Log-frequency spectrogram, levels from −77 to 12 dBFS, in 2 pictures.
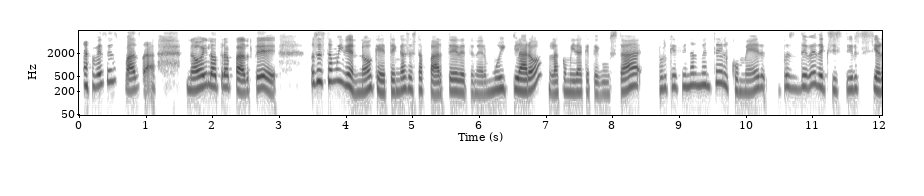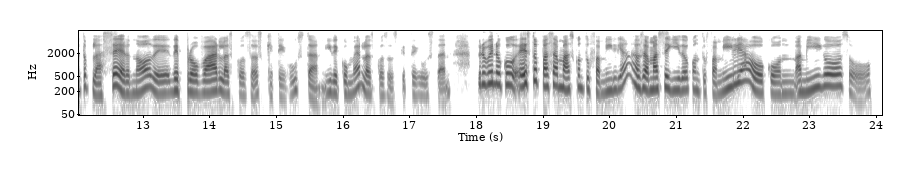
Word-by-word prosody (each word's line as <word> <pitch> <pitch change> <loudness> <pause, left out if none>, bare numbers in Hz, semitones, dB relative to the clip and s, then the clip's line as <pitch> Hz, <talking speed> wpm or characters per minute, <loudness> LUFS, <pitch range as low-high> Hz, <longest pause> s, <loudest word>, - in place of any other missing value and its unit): a 280 -1 -1
veces 320 +7 -2 0.2
pasa, 220 +4 +1 0.4
¿no?, 225 +1 +3
y 270 - +3
la 275 -2 +3
otra 260 0 -1
parte, 210 -2 +3 0.5
o - - -4
sea, 365 - +4
está 370 +1 -1
muy 375 -2 -4
bien, 245 -10 +3
¿no?, 210 +6 0
que 195 -7 -2
tengas 205 +5 -3
esta 215 -2 -5
parte 200 +2 0
de 190 -2 -2
tener 175 -1 -11
muy 220 +3 -4
claro 215 0 +5 0.2
la 180 -1 -3
comida 190 -1 -5
que 195 - -10
te 175 -2 -9
gusta, 205 +10 0 0.3
porque 245 +3 -8
finalmente 285 +4 -5
el 290 -6 -5
comer, 210 +4 -6 0.2
pues, 250 -3 -8
debe 265 +5 -3
de 265 - +3
existir 225 0 -9
cierto 225 +3 -2
placer, 185 - +3
¿no?, 210 +8 +1
de 180 -4 0
de 210 +1 +3
probar 190 +1 +4
las 175 -4 -1
cosas 160 +1 -10
que 155 - -13
te 145 -3 -12
gustan, 205 +6 -7
y 190 - -8
de 180 -2 -2
comer 185 +10 -4
las 170 -9 -1
cosas 150 -7 -15
que - - -16
te 160 -2 -14
gustan, 160 - -9 0.4
pero 305 - +1
bueno, 315 -1 +4
co 295 -1 +3
¿esto 325 +8 +6
pasa 275 +1 +5
más 225 -4 +3
con 260 -3 -5
tu 225 - -5
familia, 210 +7 -3 0.2
o 255 - +5
sea, 235 -3 +6
más 225 +1 +5
seguido 220 -3 0
con 220 -1 -7
tu 180 - -13
familia, 260 - 0
o 195 -6 +3
con 175 0 -6
amigos? 260 +8 +1
o, 180 - -11
220 Hz, 185 wpm, -24 LUFS, 185-265 Hz, 0.5 s, esto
